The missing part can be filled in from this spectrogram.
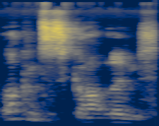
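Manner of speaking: hearty Scottish greeting accent; swooping Scottish accent. Shown as a demonstration. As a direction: welcome them in a playful Scottish accent. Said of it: "I can do the Scottish".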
